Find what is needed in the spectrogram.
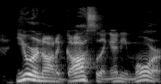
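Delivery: ordinary delivery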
